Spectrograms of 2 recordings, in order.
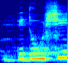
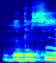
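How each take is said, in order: First: विदुषी with a drawn-out, mistaken vowel; mistaken long vowel. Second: Said in the usual way. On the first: Shown as a demonstration. Teacher showing students an error, mistaken long vowel. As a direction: drag the faulty vowel in विदुषी. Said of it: "नहीं". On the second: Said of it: "होता है".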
